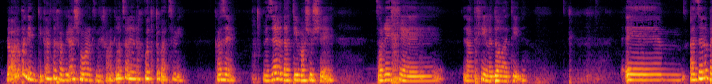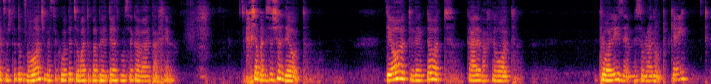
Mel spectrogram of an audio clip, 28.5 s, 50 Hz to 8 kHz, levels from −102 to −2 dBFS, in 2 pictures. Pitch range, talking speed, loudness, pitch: 170-205 Hz, 95 wpm, -20 LUFS, 185 Hz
